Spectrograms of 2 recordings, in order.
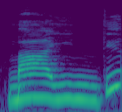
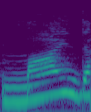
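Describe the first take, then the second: First: It is said with extra vowel syllables. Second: It is said as a single syllable. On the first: The speaker calls it wrong. "아니고" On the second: The speaker calls it right. "하나로"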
